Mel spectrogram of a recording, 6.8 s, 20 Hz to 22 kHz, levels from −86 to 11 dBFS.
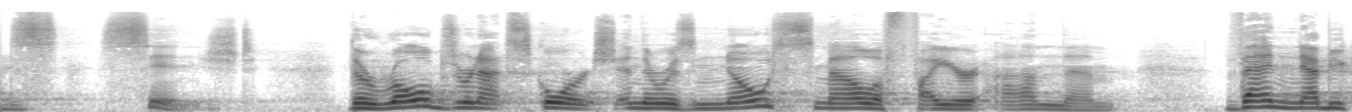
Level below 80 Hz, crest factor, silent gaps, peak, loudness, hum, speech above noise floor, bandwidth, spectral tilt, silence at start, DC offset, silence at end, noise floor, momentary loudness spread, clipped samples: -60 dBFS; 18 dB; none; -4 dBFS; -21 LUFS; none; 27 dB; 14 kHz; -6 dB/octave; 0 s; under 0.1%; 0 s; -48 dBFS; 17 LU; under 0.1%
